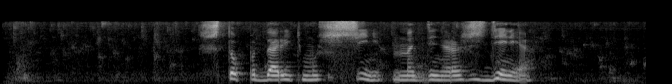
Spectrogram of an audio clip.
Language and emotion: Russian, angry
